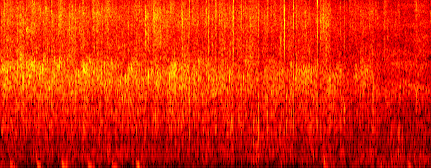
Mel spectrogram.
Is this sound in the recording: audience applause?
yes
